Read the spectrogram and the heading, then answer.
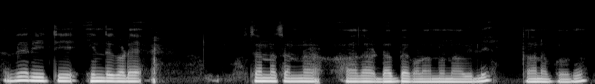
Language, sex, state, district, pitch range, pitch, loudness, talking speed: Kannada, male, Karnataka, Koppal, 130-155 Hz, 140 Hz, -14 LUFS, 100 wpm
